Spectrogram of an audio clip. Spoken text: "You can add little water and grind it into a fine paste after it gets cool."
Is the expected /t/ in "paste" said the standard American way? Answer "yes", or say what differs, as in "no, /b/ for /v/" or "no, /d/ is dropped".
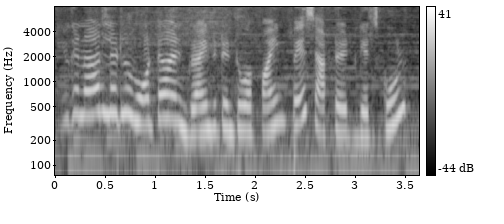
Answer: no, /t/ is dropped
